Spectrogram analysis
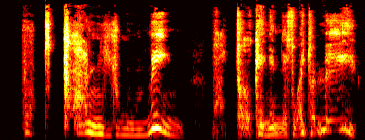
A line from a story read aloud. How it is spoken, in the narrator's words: thundered Heathcliff with savage vehemence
